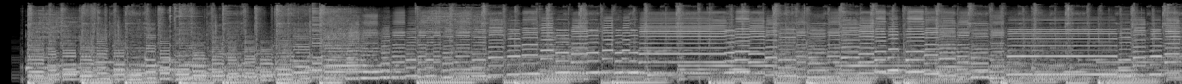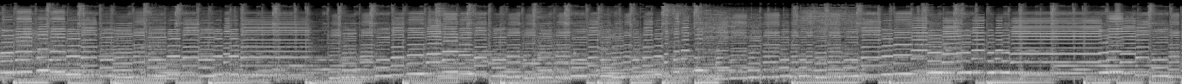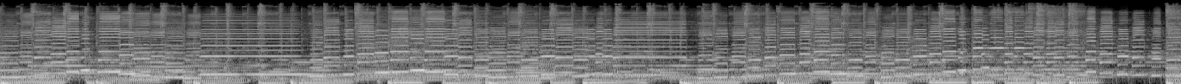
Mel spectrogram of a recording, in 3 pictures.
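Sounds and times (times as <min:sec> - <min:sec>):
swing waltz music: 0:00.2 - 0:35.4.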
